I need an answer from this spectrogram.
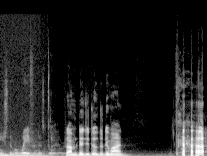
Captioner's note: laughs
